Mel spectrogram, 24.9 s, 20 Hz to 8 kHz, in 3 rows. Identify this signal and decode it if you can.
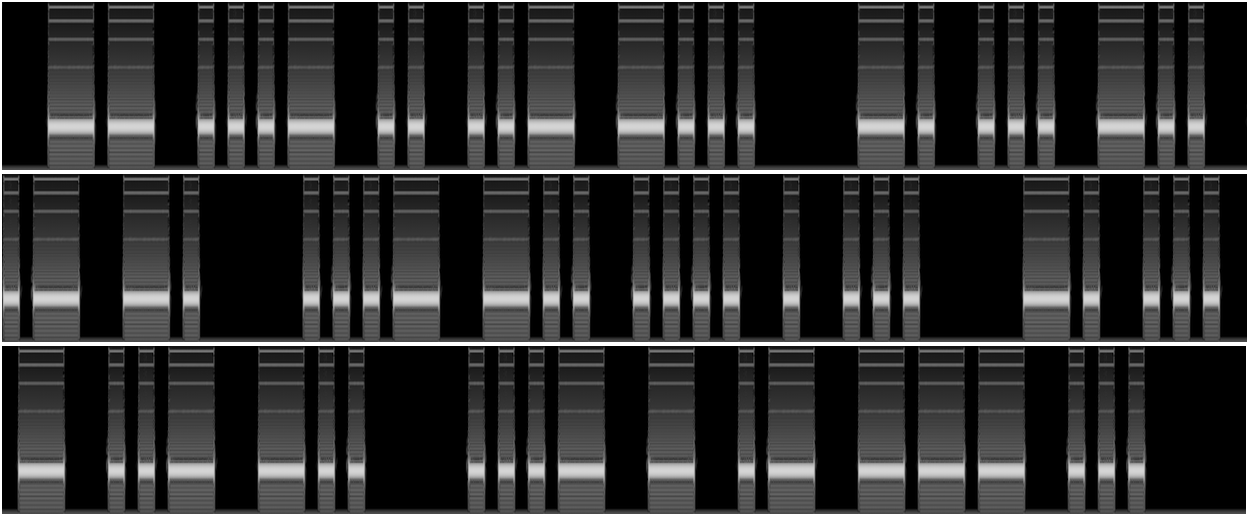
Morse code, heard as a keyed tone, about 12 wpm, 800 Hz. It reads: MVIUB NSDAN VDHES NSTUD VTAOS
